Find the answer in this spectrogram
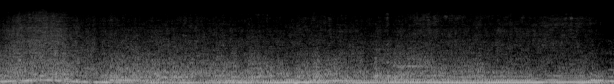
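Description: Demolition-derby minivan engines running, one revving up and back down about half a second in, over a steady low engine drone.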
